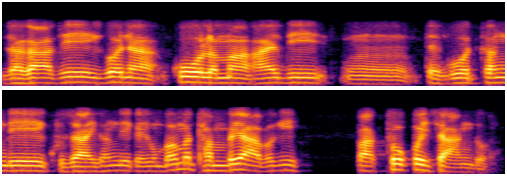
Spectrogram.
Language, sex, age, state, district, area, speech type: Manipuri, male, 30-45, Manipur, Kangpokpi, urban, conversation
